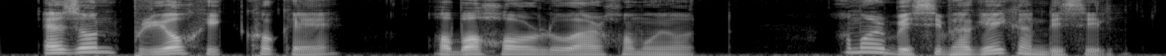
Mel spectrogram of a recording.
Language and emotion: Assamese, sad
